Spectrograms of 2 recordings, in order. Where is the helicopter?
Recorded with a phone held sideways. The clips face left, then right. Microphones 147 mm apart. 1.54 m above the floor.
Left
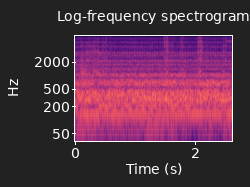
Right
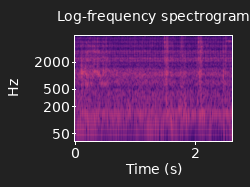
70° left (ahead or behind).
